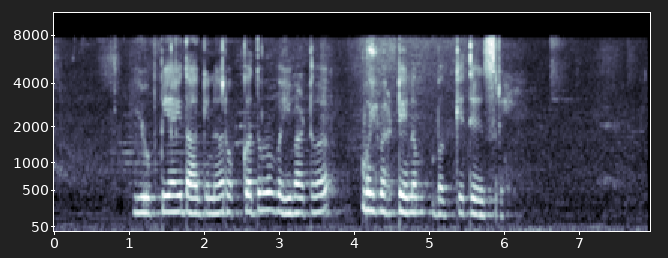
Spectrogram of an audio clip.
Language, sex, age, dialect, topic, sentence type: Kannada, female, 36-40, Dharwad Kannada, banking, question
